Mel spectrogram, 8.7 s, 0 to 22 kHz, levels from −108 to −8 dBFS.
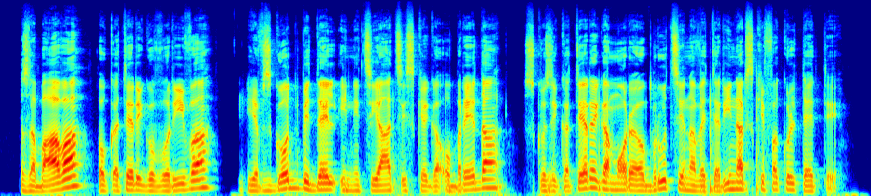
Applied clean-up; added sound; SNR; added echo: neural mask model Resemble Enhance denoiser.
